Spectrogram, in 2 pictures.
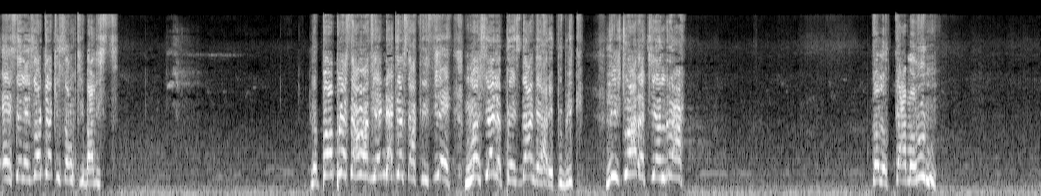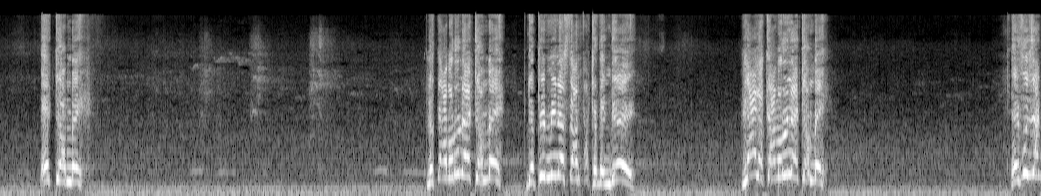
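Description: A man shouts angrily close to a phone microphone, in short bursts with pauses.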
